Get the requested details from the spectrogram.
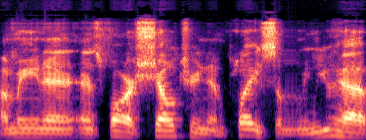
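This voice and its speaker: This man has a normal speaking voice with a medium pitch. He talks at a fairly quick pace with ordinary pitch variation. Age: 60s. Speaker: disaster preparedness specialist. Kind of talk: interview.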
